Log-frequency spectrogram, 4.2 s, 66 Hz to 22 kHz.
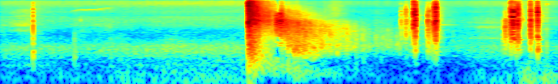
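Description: A suppressed 17 HMR rifle fired at a rock sends one sharp report that trails into a gritty dust-and-debris wash. A few shorter cracks and impacts follow close by, with no talking.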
